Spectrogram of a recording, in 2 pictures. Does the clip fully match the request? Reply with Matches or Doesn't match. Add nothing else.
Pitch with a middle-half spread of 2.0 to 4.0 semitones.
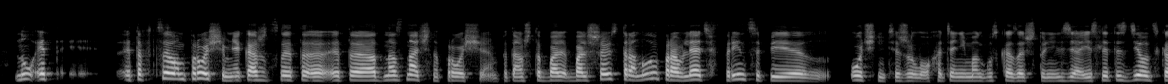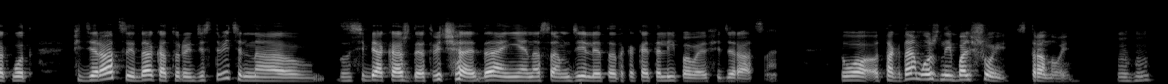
Matches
